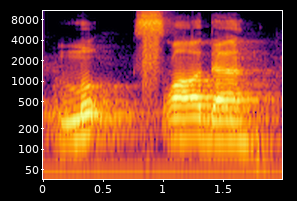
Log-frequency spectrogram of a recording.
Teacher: ہم اس واو کو نہیں پڑھیں گے بلکہ اس کے اوپر حمزہ کو پڑھیں گے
